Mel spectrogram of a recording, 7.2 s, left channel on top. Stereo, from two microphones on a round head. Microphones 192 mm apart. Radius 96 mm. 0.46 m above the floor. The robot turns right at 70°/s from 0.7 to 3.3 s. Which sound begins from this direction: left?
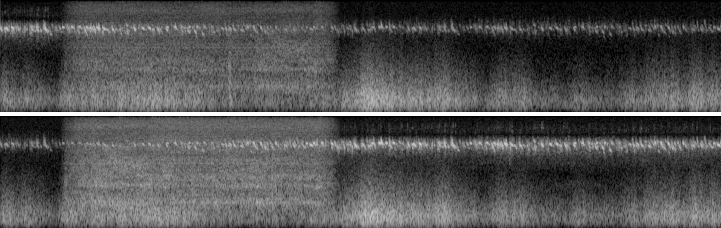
An insect, at 0.0 s.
